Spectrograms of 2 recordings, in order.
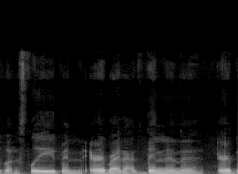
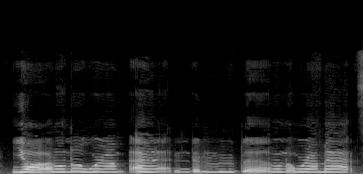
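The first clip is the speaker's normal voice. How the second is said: put-on very high, sobbing, crying voice; 12 semitones higher, 4 dB louder than usual. Retelling a phone call from a lost girl: imitating someone crying. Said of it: "crying on the phone".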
